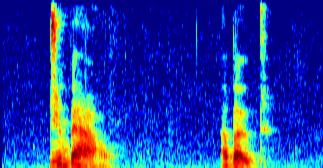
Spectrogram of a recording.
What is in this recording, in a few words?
to bow about, ontario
